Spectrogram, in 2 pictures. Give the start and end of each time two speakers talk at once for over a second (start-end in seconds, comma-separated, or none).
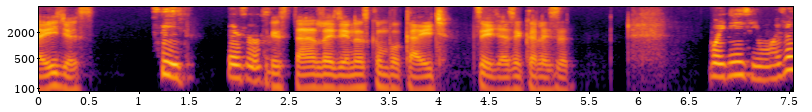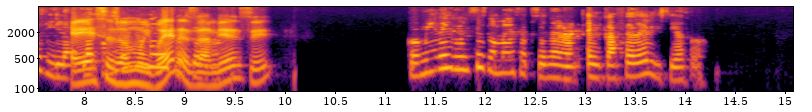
7.9-9.5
